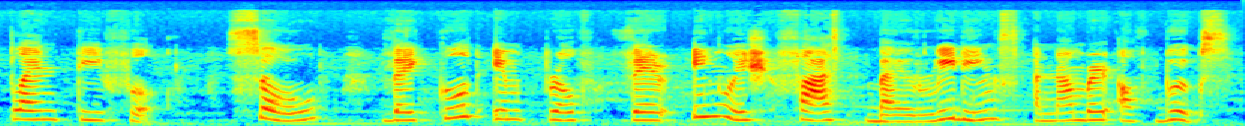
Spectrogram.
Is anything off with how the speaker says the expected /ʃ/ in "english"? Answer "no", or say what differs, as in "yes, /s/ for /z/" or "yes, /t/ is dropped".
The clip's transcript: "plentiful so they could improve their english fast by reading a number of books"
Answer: no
